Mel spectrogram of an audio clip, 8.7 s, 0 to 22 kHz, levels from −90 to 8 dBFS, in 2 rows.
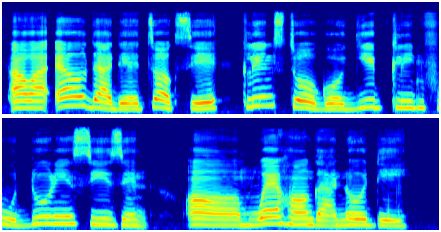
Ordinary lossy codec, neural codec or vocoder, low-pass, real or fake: none; none; 14.4 kHz; real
